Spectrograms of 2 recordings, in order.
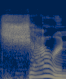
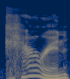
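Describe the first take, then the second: First: The name begins with an SH sound. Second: The name begins with a K sound. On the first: The speaker calls it wrong. "it's not Sharon" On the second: The speaker calls it right. "it's Karen"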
